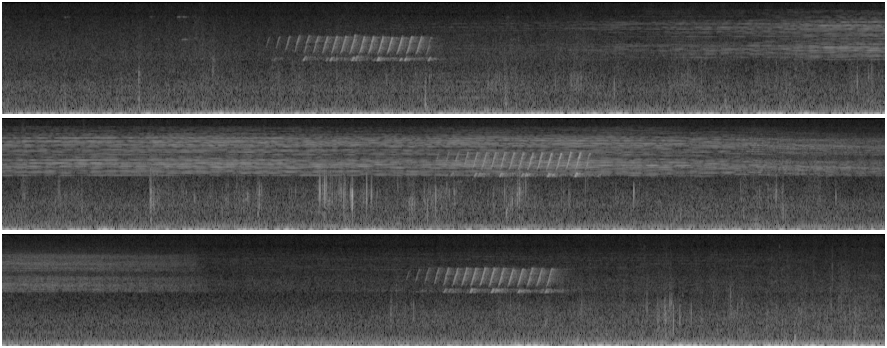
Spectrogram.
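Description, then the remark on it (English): A pine warbler sings two soft, even trills among coniferous trees, one early and one near the end, each lasting a second or two over a steady buzzing insect chorus and low hum. “Looks like it hasn't taken long for me to find pine warbler.”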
